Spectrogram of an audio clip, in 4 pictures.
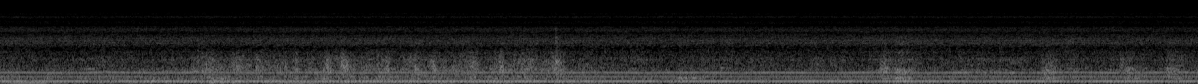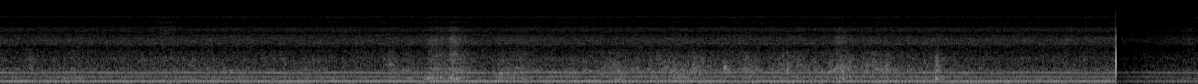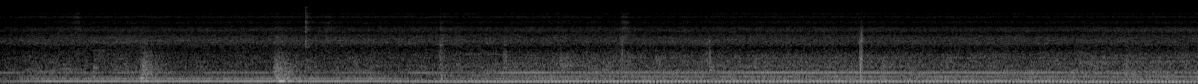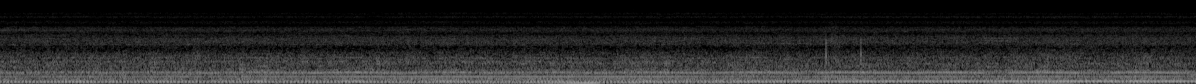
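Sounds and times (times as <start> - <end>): washing machine motor hum: 0.0 - 47.9.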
